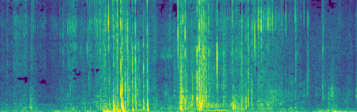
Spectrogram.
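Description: A cardboard box rustles and knocks as a hand handles it close by.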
